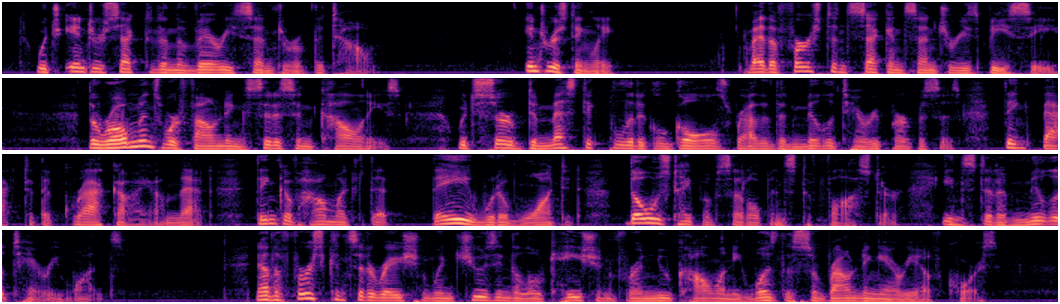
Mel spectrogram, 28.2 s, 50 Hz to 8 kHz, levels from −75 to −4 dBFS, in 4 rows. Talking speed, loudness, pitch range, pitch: 160 wpm, -25 LUFS, 100-130 Hz, 115 Hz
